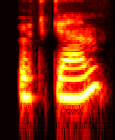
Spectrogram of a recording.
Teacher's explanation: Vurğusu sonuncu hecədadır. Ötkəmlik, bəli, sona düşür.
